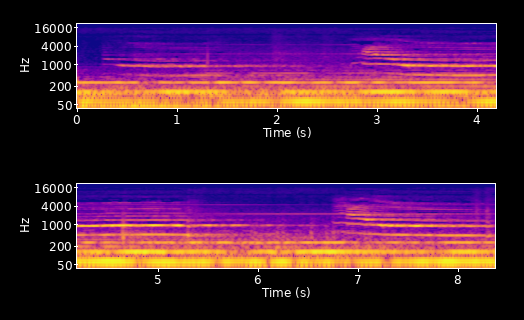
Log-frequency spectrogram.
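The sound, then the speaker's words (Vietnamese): A cat meowing mournfully at night beside a candlelit altar: a few long, wavering cries whose pitch slides downward, carried over a steady low hum. “Con mèo kêu lên mấy tiếng não nề.”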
